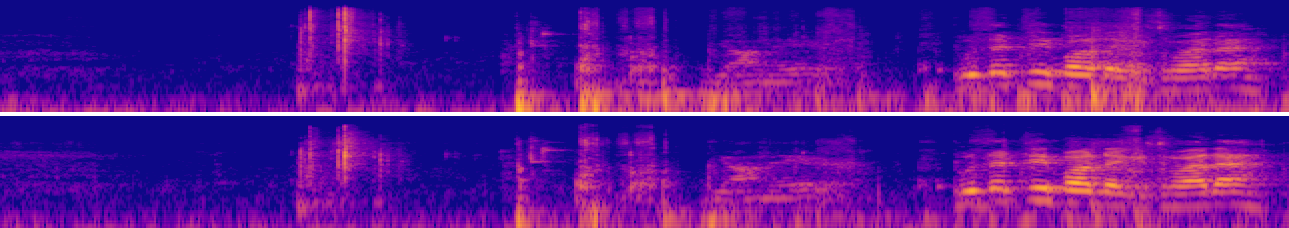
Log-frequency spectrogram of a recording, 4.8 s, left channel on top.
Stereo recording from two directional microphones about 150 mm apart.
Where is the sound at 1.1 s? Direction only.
25° right (ahead or behind).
